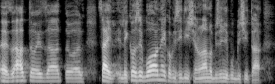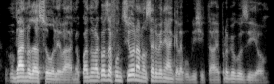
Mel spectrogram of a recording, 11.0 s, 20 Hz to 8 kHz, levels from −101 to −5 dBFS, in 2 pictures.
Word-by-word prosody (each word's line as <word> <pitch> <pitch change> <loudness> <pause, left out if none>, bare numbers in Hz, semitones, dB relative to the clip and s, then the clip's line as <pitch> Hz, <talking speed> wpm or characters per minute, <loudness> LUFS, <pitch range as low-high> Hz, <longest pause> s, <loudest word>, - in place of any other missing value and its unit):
Esatto, 140 +2 +3
esatto, 130 -2 -3
ar 115 -1 -5 0.2
Sai 115 - +6 0.2
l - - -6
le 115 -1 -1
cose 155 -1 +3
buone, 170 +2 +4
come 120 -3 -4
si 115 +2 -3
dice, 115 -2 -2
non 110 +2 -2
hanno 120 -1 +2
bisogno 120 +3 -4
di 115 - -2
pubblicità, 100 -5 -4 0.4
v 130 - -13
vanno 135 0 +6
da 120 -2 +3
sole, 100 -3 -1
vanno. 90 0 -7
Quando 135 +1 -3
una 145 0 +1
cosa 170 +1 +1
funziona 155 +3 0
non 130 -4 -3
serve 135 -1 0
neanche 110 -5 -5
la 95 - -7
pubblicità, 90 -1 -13
è 90 - -12
proprio 110 -1 -8
così 90 -4 -9
oh. 80 0 -13
120 Hz, 185 wpm, -25 LUFS, 100-140 Hz, 0.4 s, Sai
